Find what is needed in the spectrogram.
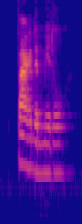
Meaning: a drastic, often desperate remedy or solution
- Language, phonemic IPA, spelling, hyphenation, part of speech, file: Dutch, /ˈpaːr.də(n)mˌɪ.dəl/, paardenmiddel, paar‧den‧mid‧del, noun, Nl-paardenmiddel.ogg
